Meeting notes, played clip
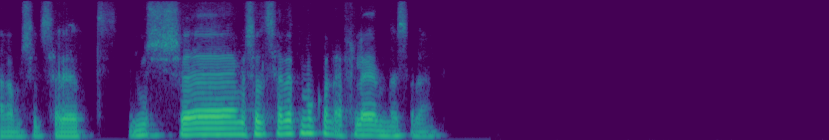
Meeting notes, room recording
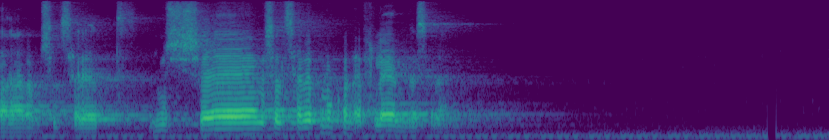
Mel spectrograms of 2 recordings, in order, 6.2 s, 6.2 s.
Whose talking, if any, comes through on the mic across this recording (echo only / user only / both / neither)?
echo only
